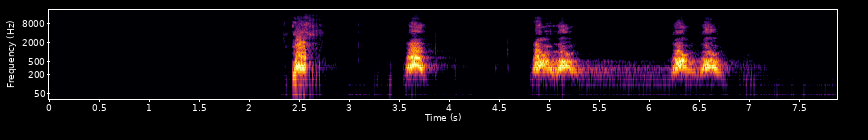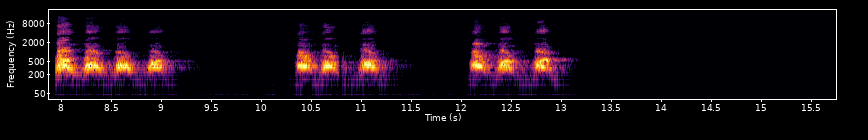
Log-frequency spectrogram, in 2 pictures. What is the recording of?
01 Barking b dog
Big dog slow barking. Barking before the fence at passersby.
Recorded with Zoom H6 recorder. The sound wasn't postprocessed.
Recorded close up on windy morning in my garden in Mochov. Suitable for any film.
Barking, Big, CZ, Czech, Dog, Pansk, Panska, Pes, Pet, Pomalu, Slow, Stekani, Velky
